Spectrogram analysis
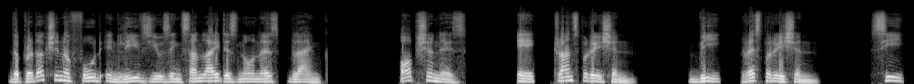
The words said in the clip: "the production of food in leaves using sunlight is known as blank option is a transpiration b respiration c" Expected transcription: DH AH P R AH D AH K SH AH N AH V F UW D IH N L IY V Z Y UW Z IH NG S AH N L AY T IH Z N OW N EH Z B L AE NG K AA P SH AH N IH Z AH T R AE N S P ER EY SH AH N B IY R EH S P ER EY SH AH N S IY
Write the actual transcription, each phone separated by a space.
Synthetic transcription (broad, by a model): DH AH P R AH D AH K SH AH N AH V F UW D IH N L IY V Z Y UW Z IH NG S AH N L AY T IH Z N OW N EH Z B L AE NG K AA P SH AH N IH Z AH T R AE N S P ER EY SH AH N B IY R EH S P ER EY SH AH N S IY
